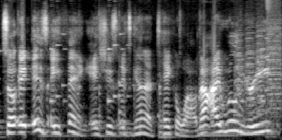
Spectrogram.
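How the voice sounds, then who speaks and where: This streamer speaks at an ordinary middle pitch and doesn't hold back opinions, dropping curses all through casual gaming-stream chat. Faint game music plays quietly behind the voice. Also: animated, brisk. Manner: blunt, opinionated, swears often.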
